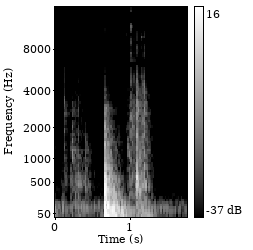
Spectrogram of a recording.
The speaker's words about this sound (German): Kaum war die Tür hinter ihm ins Schloss gefallen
